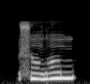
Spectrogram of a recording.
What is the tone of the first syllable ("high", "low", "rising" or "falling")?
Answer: low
